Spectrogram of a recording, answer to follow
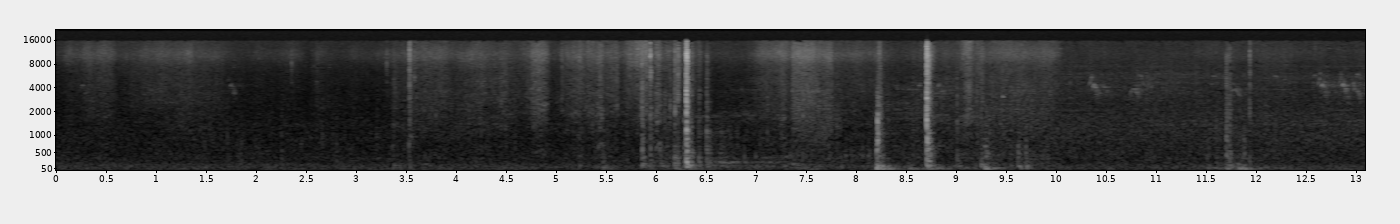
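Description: Sharp clicks and knocks inside a parked car as the passenger door is opened and someone gets out: a single click about halfway through, a cluster of clacks and thumps about two seconds later, and a thud near the end.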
